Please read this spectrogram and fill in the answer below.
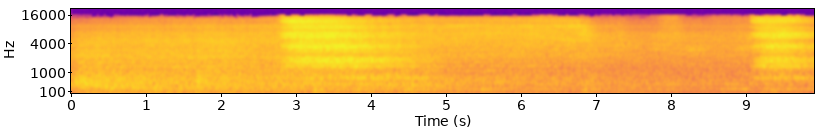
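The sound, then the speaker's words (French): A metro train stands in a station with a steady, noisy rumble and hiss, broken by bursts of high, screeching wheel squeal near the middle and again at the end. “Tout le monde sort de la rame du métro dans les bruits habituels.”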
